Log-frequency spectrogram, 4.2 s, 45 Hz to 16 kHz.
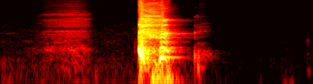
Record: {"cough_length": "4.2 s", "cough_amplitude": 32768, "cough_signal_mean_std_ratio": 0.23, "survey_phase": "beta (2021-08-13 to 2022-03-07)", "age": "18-44", "gender": "Male", "wearing_mask": "No", "symptom_new_continuous_cough": true, "symptom_runny_or_blocked_nose": true, "symptom_sore_throat": true, "symptom_fatigue": true, "symptom_headache": true, "symptom_onset": "3 days", "smoker_status": "Never smoked", "respiratory_condition_asthma": false, "respiratory_condition_other": false, "recruitment_source": "Test and Trace", "submission_delay": "2 days", "covid_test_result": "Positive", "covid_test_method": "RT-qPCR", "covid_ct_value": 21.0, "covid_ct_gene": "ORF1ab gene", "covid_ct_mean": 21.6, "covid_viral_load": "79000 copies/ml", "covid_viral_load_category": "Low viral load (10K-1M copies/ml)"}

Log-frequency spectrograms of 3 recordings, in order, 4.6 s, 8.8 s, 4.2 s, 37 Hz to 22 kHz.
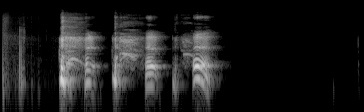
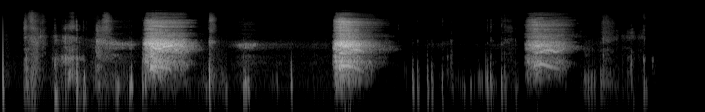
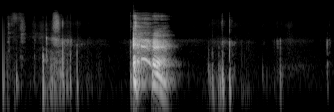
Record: {"three_cough_length": "4.6 s", "three_cough_amplitude": 27812, "three_cough_signal_mean_std_ratio": 0.35, "exhalation_length": "8.8 s", "exhalation_amplitude": 18305, "exhalation_signal_mean_std_ratio": 0.32, "cough_length": "4.2 s", "cough_amplitude": 32151, "cough_signal_mean_std_ratio": 0.26, "survey_phase": "beta (2021-08-13 to 2022-03-07)", "age": "65+", "gender": "Male", "wearing_mask": "No", "symptom_none": true, "smoker_status": "Ex-smoker", "respiratory_condition_asthma": false, "respiratory_condition_other": false, "recruitment_source": "REACT", "submission_delay": "1 day", "covid_test_result": "Negative", "covid_test_method": "RT-qPCR"}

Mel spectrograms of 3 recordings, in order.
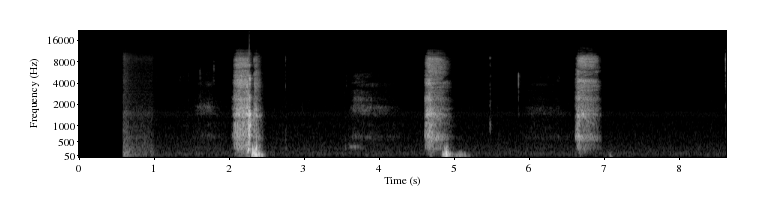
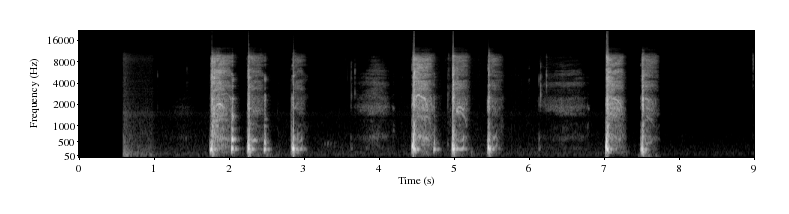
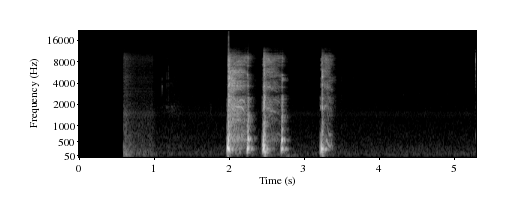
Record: {"exhalation_length": "8.6 s", "exhalation_amplitude": 26027, "exhalation_signal_mean_std_ratio": 0.23, "three_cough_length": "9.0 s", "three_cough_amplitude": 26028, "three_cough_signal_mean_std_ratio": 0.26, "cough_length": "5.3 s", "cough_amplitude": 26028, "cough_signal_mean_std_ratio": 0.21, "survey_phase": "beta (2021-08-13 to 2022-03-07)", "age": "45-64", "gender": "Female", "wearing_mask": "No", "symptom_none": true, "symptom_onset": "7 days", "smoker_status": "Never smoked", "respiratory_condition_asthma": false, "respiratory_condition_other": false, "recruitment_source": "REACT", "submission_delay": "2 days", "covid_test_result": "Negative", "covid_test_method": "RT-qPCR"}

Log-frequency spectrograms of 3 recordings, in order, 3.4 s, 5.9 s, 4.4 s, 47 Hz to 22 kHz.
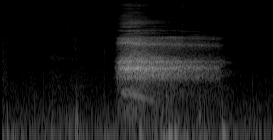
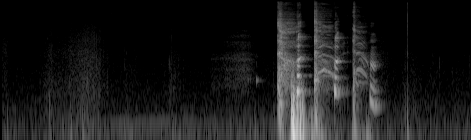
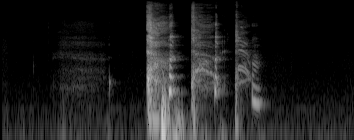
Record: {"exhalation_length": "3.4 s", "exhalation_amplitude": 946, "exhalation_signal_mean_std_ratio": 0.49, "cough_length": "5.9 s", "cough_amplitude": 10820, "cough_signal_mean_std_ratio": 0.2, "three_cough_length": "4.4 s", "three_cough_amplitude": 7038, "three_cough_signal_mean_std_ratio": 0.28, "survey_phase": "beta (2021-08-13 to 2022-03-07)", "age": "18-44", "gender": "Female", "wearing_mask": "No", "symptom_cough_any": true, "symptom_runny_or_blocked_nose": true, "symptom_sore_throat": true, "symptom_fatigue": true, "symptom_headache": true, "smoker_status": "Ex-smoker", "respiratory_condition_asthma": false, "respiratory_condition_other": false, "recruitment_source": "REACT", "submission_delay": "10 days", "covid_test_result": "Negative", "covid_test_method": "RT-qPCR"}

